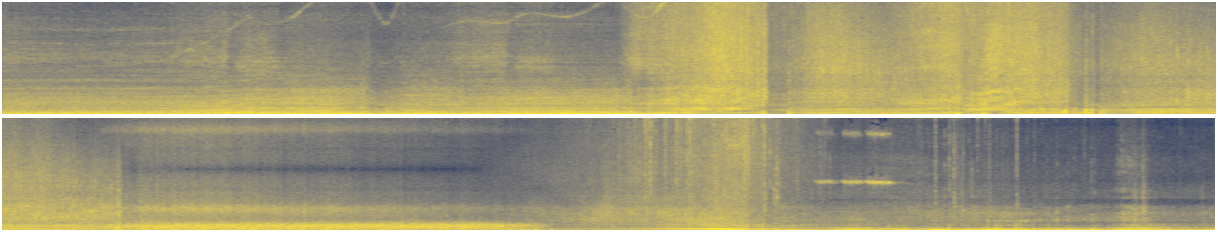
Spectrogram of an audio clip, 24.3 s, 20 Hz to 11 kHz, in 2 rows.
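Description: Pagani Huayra BC's twin-turbo V12 engine revving and accelerating through gear changes, with several loud full-throttle bursts. Later its pitch falls as it slows, and near the end it settles to a low steady run.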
